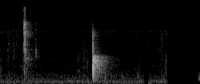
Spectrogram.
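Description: Two short mouth pops about two-thirds of a second apart over faint room tone; the sound cuts out completely near the end.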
